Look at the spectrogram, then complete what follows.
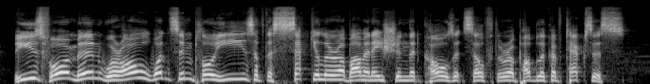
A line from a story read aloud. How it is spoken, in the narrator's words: he said in his booming stentorian voice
